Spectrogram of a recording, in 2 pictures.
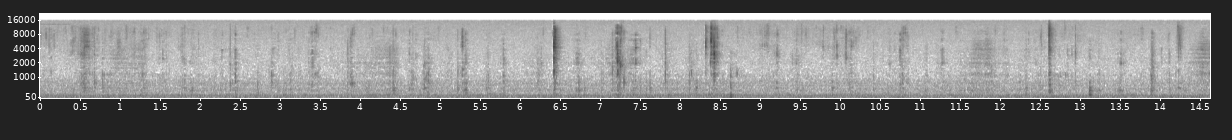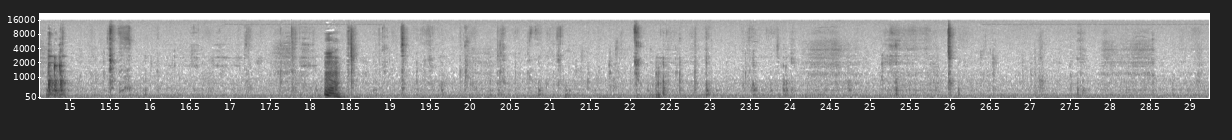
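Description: A person chewing and biting roast chicken thigh meat off the bone. It is faint chewing broken by scattered short smacks and clicks, two louder ones a little past halfway.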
